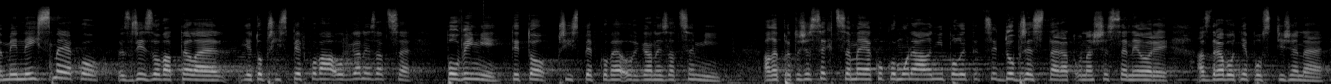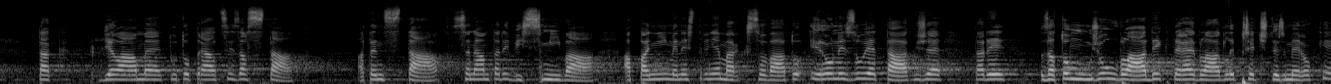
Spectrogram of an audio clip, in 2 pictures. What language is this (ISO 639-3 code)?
ces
